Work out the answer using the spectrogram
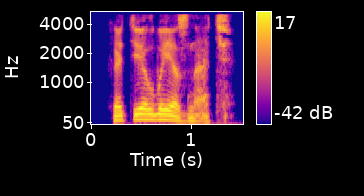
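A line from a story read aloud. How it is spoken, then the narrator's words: Skeptical snort. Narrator (Russian): хмыкнул Грей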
